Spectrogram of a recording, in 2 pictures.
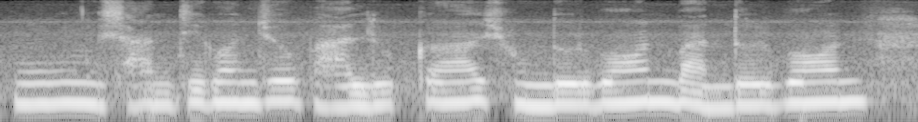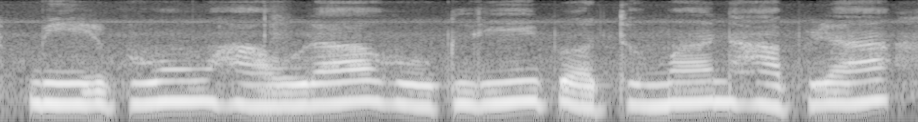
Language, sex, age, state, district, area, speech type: Bengali, female, 30-45, West Bengal, Alipurduar, rural, spontaneous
